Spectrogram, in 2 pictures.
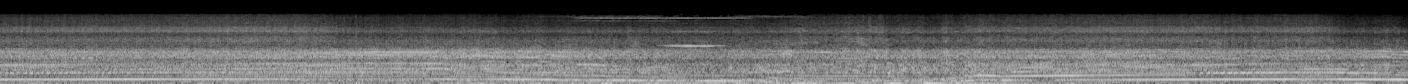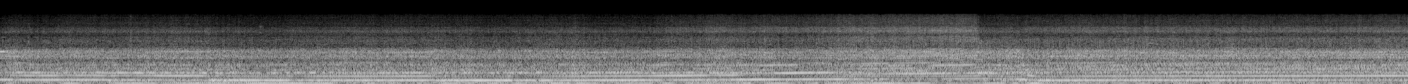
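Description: BMW E30 race car's engine heard from inside its stripped cabin while lapping at racing speed. The revs climb and fall repeatedly, dropping a few times (sharply a little under halfway and again near the end) and then climbing again.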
